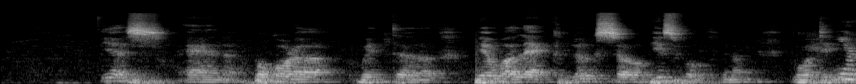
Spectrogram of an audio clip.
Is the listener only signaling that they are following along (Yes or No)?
Yes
